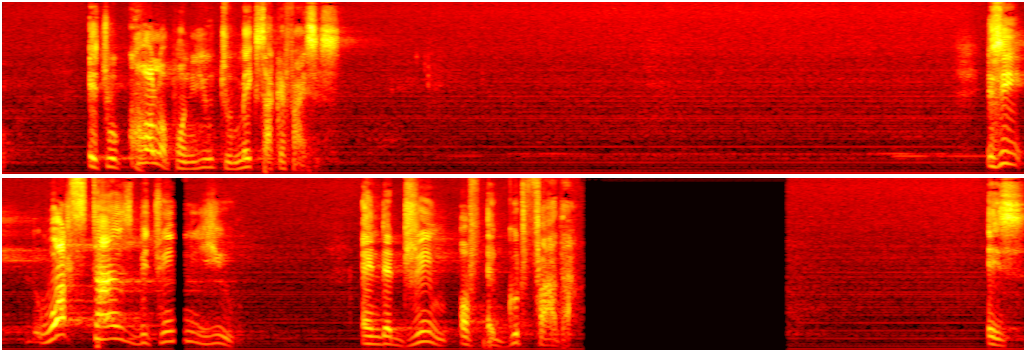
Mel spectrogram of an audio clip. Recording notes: Preached at the Living Waters Cathedral.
